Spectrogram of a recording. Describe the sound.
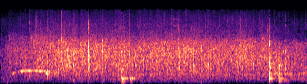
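Audience applause greets a speaker being welcomed to the stage. Continuous, even clapping with a crowd texture runs the whole time, dotted with a few sharper individual claps.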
